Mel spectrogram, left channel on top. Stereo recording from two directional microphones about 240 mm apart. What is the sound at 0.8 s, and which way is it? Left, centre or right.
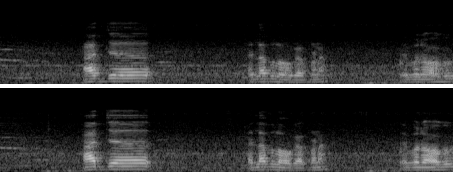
Speech, centre.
